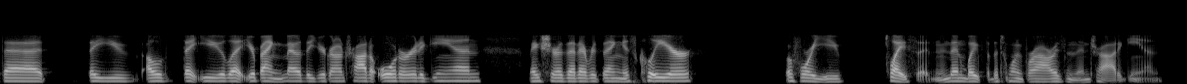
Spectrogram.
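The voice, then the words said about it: Southern US accent. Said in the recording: “it's kind of like Louisiana or Texas or something... You have a nice accent... Alabama and Georgia”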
